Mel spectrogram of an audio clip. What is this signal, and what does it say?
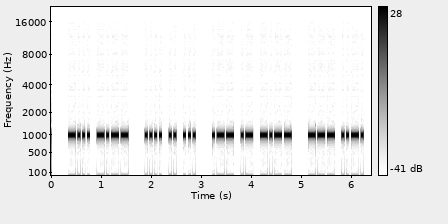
Morse code, heard as a keyed tone, about 25 wpm, 1000 Hz. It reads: BY HIS WAY OF
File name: qotdfiles / 25wpm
